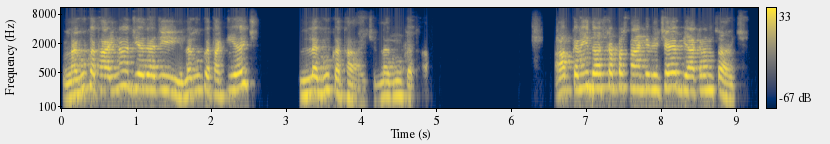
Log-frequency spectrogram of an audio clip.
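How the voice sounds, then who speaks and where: A man's voice: extremely high pitch, fairly even intonation, moderate pace, fairly bright tone, lo-fi sound. A male teacher running a live online quiz class, repeating each question and its options and praising students by name.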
